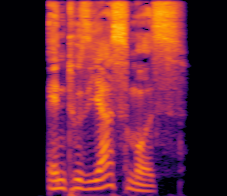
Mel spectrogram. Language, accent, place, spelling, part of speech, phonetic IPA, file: German, Germany, Berlin, Enthusiasmus, noun, [ɛntuˈzi̯asmʊs], De-Enthusiasmus.ogg
- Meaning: enthusiasm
